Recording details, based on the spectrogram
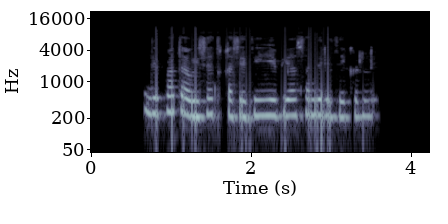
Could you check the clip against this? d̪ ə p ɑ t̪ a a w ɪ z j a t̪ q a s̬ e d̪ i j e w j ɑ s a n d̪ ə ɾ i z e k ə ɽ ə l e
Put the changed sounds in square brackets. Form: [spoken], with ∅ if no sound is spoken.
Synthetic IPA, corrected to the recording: d̪ ə p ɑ t̪ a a w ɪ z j a t̪ q a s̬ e d̪ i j e [b] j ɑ s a n d̪ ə ɾ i z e k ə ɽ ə l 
